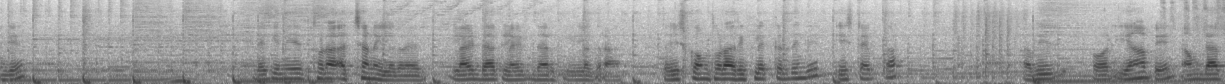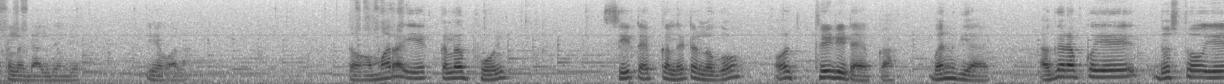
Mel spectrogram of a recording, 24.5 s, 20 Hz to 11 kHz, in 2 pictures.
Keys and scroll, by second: 17.8 ctrl++, 18.8 ctrl+-.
